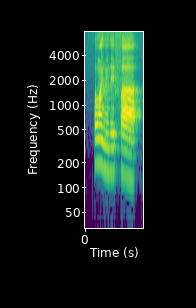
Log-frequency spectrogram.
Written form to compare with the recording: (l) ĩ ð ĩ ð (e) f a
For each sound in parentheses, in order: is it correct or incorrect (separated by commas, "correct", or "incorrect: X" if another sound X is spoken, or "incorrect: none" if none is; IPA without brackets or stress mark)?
incorrect: lˠ, correct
